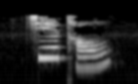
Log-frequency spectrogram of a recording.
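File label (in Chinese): "街头", Mandarin Chinese; hsk; chinese-flashcards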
